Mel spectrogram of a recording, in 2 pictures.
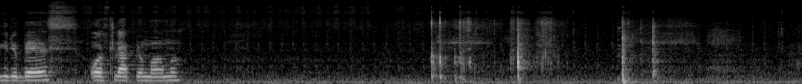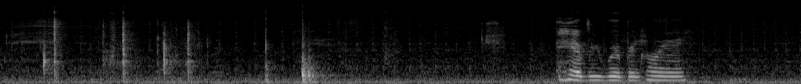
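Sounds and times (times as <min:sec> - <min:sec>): utensils clicking against bowl: 0:04.2 - 0:06.8, 0:07.8 - 0:10.7.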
